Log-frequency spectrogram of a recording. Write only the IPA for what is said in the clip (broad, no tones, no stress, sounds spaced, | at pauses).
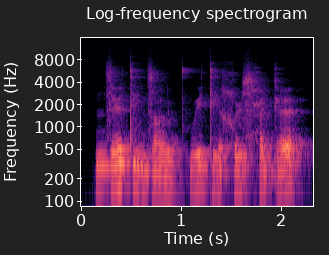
n z ɛ t i n z ɑ l ɵ kʷʰ e t i χ y s ħ i ɡ æ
